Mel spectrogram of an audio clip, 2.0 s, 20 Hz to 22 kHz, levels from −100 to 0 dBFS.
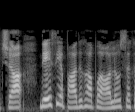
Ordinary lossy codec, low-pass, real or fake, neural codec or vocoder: none; 7.2 kHz; real; none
